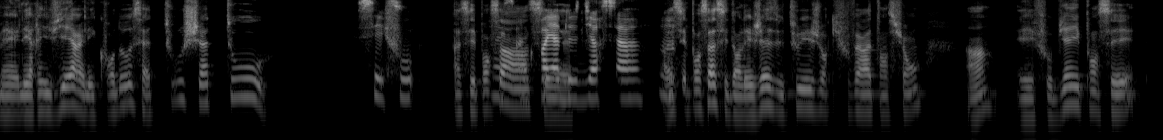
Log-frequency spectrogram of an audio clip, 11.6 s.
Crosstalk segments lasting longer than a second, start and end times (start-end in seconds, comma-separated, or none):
none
